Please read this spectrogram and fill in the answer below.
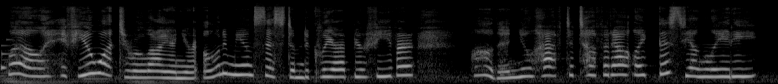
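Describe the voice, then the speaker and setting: A woman performs a put-on character voice at an extremely high pitch with ordinary pitch variation, with music in the background. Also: moderate pace. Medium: video game. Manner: sweet, patient.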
